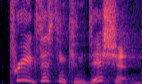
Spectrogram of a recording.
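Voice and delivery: high, disbelieving question; incredulous. A narrator's reading. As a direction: echo "Pre-existing condition?" as if it were absurd. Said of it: "Sarah asked incredulously".

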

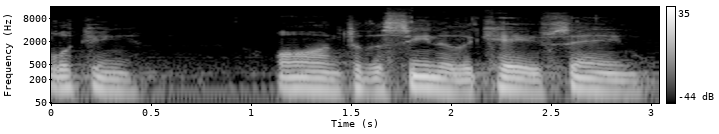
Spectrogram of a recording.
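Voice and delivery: ordinary talk

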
